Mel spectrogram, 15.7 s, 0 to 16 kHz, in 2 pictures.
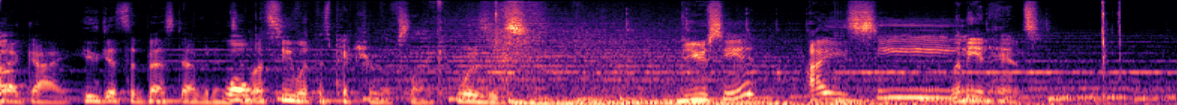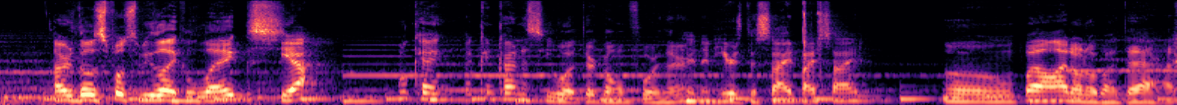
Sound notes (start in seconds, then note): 3.6 dramatic music; 7.3 key clicks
